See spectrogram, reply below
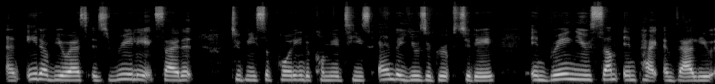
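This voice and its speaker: A woman's voice: mid-range voice, dark tone, no echo. A woman hosting an online conference, delivering a welcome address to attendees. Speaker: event host, developer marketing lead.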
